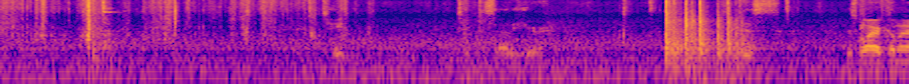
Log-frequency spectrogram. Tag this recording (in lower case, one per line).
speech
